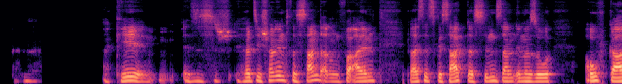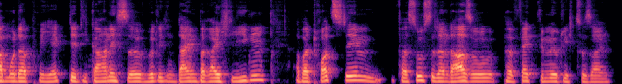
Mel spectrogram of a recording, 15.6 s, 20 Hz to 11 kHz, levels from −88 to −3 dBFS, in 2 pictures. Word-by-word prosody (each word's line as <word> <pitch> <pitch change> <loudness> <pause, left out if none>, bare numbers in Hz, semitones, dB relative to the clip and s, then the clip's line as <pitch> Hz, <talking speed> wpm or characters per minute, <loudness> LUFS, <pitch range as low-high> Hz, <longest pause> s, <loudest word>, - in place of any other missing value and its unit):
Aha. 140 -1 -26 1.0
Okay, 135 +1 0 0.3
äh, - - -8
es 140 +1 -6
sch 140 - -6
hört 145 0 +1
sich 150 -3 +1
schon 165 +3 +1
interessant 160 +1 +1
an. 135 - -2
Und 130 -1 -4
vor - - +1
allem, 145 +2 +2 0.4
du - - -2
hast 130 +3 +1
jetzt 150 0 -2
gesagt, 140 +2 +2
das 135 0 +1
sind 145 0 -1
dann 140 -1 -1
immer 140 0 +1
so 135 0 +3 0.4
Aufgaben 145 -1 +5
oder 140 -1 +3
Projekte, 135 +2 -2
die 140 -2 -8
gar 135 +1 0
nicht 150 0 +1
so 135 -2 +1
wirklich 140 +1 -1
in 130 -2 -8
deinem 135 +1 0
Bereich 135 +1 +1
liegen, 180 +7 -2 0.3
aber 130 -1 +1
trotzdem 170 +3 0
versuchst 155 +5 0
du - - +1
dann 135 -1 0
da 135 +3 +6
so 135 0 -1
perfekt 145 +1 -3
wie 135 - -5
möglich 130 -2 -2
zu 130 - -6
sein. 120 0 -6
140 Hz, 175 wpm, -22 LUFS, 135-150 Hz, 1.0 s, da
